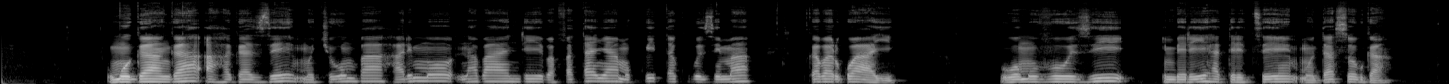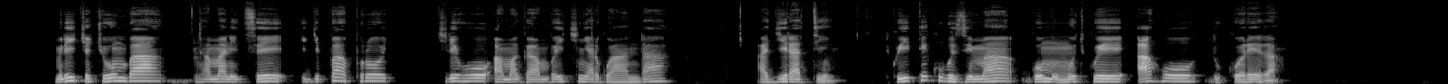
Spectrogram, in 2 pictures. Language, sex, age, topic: Kinyarwanda, male, 18-24, health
